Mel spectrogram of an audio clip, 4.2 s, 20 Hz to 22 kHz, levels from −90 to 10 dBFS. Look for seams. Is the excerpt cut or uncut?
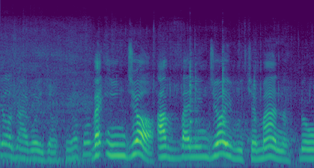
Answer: cut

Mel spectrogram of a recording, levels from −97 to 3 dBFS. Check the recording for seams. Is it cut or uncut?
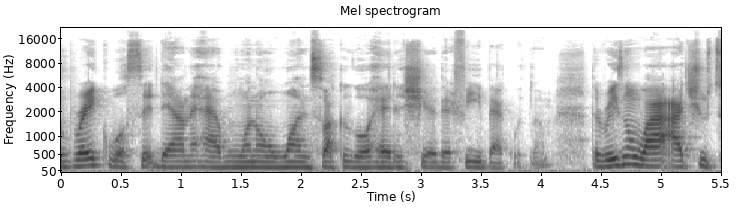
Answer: uncut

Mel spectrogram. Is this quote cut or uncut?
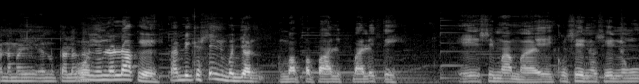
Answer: cut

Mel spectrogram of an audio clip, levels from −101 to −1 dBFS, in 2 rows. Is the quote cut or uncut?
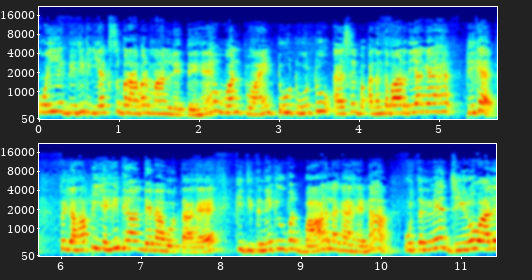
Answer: uncut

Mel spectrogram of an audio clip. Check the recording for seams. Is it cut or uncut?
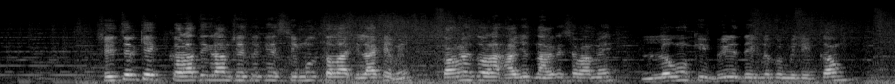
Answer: cut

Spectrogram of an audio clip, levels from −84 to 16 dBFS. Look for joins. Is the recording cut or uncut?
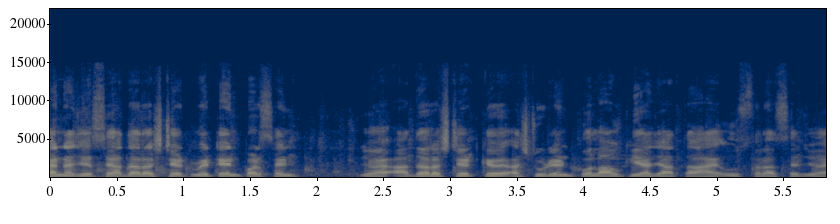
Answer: uncut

